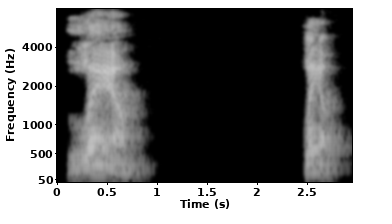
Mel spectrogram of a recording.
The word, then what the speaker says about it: lamb: And the B is silent. No lamb b. Finish with the m sound.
